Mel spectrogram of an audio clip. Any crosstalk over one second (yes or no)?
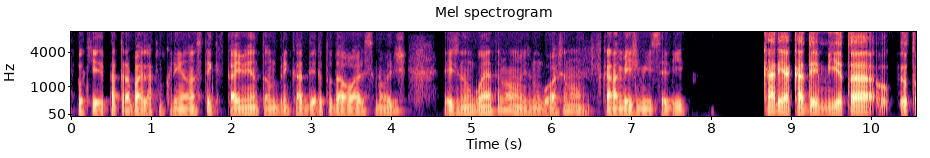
no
